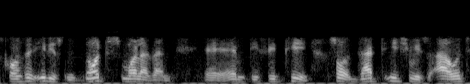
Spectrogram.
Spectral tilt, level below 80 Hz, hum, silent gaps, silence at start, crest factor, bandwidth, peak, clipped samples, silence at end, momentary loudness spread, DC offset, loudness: -8.5 dB/octave; -58 dBFS; none; none; 0.05 s; 20 dB; 3.8 kHz; -4 dBFS; under 0.1%; 0 s; 11 LU; under 0.1%; -23 LUFS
